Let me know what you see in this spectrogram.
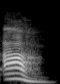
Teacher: প্রথমে আছে কি হামজা, প্রথমে আছে হামজা হা, তো হাটাকে আপনি এখানে দিলেন, হাটাকে আপনি এখানে দিলেন, হাটাকে এরকম দিলেন, হার উপরে কি সাকিন রইল, তো হামজা হা যাবার আহ, হামজা হা যাবার আহ, তো গলার শুরু অংশ হইতে হাটা উঠে আসছে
